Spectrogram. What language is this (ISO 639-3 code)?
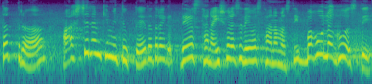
san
